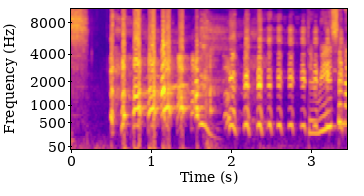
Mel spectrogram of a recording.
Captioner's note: laughter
